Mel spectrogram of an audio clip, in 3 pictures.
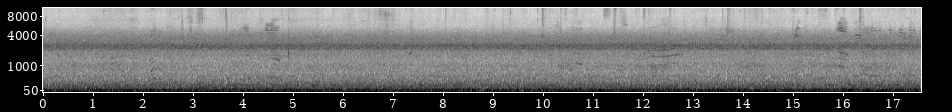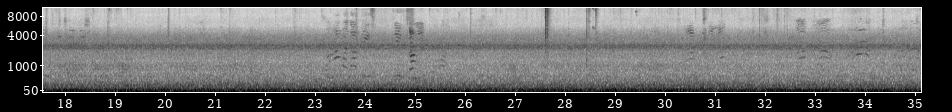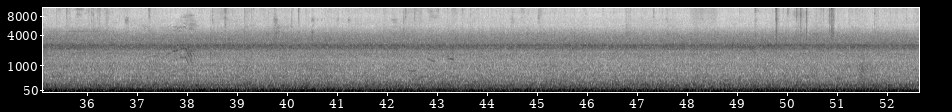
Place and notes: Taiwan High Speed Rail, from Taichung Station To Chiayi, Binaural recordings, Zoom H4n+ Soundman OKM II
